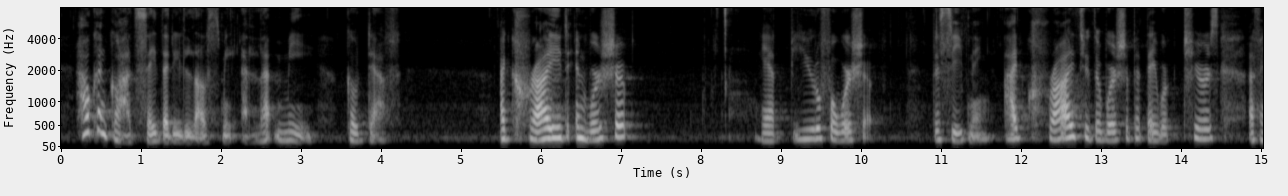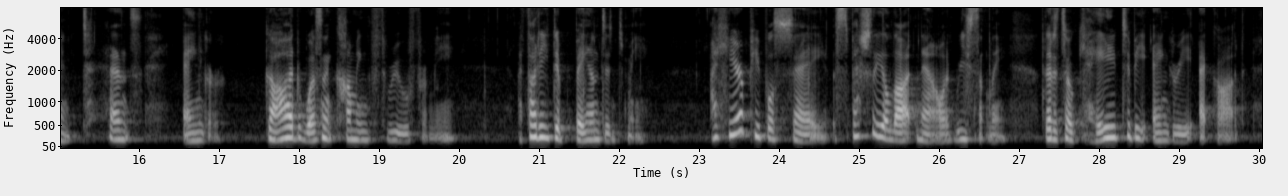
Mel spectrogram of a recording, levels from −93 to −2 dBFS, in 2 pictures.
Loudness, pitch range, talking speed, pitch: -36 LUFS, 195-255 Hz, 130 wpm, 230 Hz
